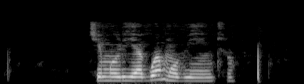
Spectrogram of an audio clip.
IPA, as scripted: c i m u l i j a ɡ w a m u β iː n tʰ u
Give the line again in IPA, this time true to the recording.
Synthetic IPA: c i m u l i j a ɡ w a m u β iː n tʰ u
